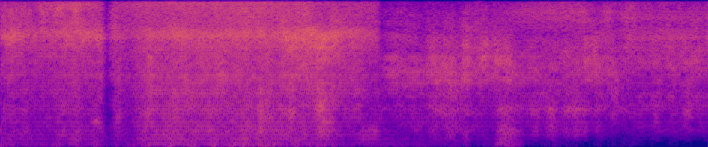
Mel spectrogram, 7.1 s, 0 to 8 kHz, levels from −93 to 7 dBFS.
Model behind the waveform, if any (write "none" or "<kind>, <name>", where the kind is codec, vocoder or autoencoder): vocoder, Vocos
